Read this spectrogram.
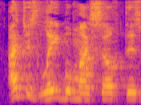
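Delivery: normal talking voice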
